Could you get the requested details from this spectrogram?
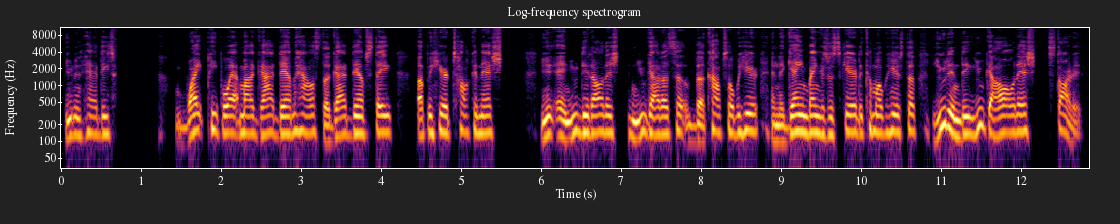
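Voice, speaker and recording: A man voicing his furious, abusive mother, yelling and cursing accusations at him. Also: medium pitch, a little fast, no room sound, clean studio sound, pitched above the performer's own voice, lightly acted. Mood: accusing.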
